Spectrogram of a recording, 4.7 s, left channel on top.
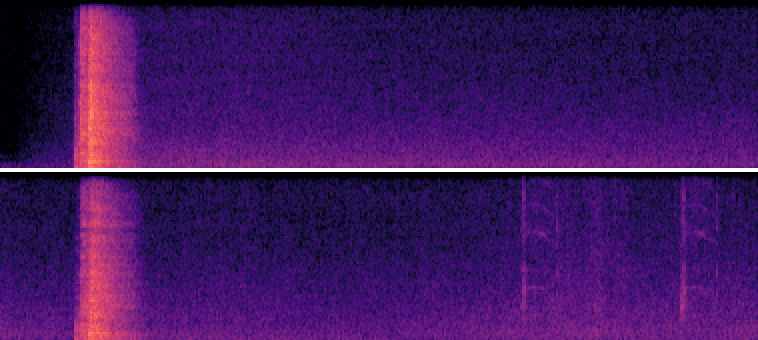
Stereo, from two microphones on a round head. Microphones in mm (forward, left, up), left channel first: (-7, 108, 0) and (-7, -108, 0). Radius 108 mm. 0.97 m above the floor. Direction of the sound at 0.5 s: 70° left (ahead or behind).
